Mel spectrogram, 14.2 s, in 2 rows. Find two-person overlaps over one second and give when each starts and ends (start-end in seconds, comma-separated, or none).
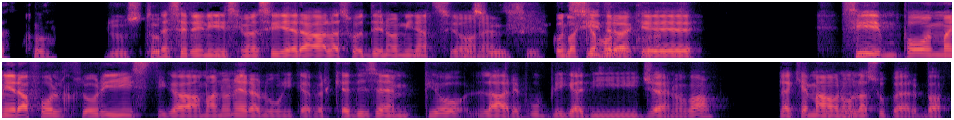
3.0-5.2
